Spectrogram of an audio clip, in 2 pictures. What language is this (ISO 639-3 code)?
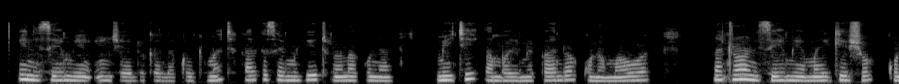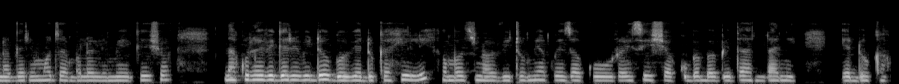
swa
